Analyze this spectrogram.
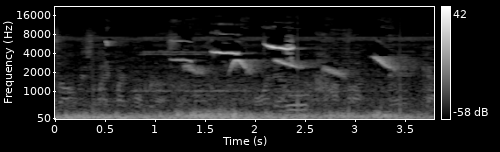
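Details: Black-bellied seedeater kept in a cage in Recife, Brazil, 30 July 2021, feeding on star-grass seeds: a run of clear high whistles, thin steady tones and downward slurs, two loud notes mid-sequence, faint talking beneath.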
